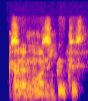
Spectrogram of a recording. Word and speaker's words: Kolo Muani: His name is easier to pronounce once you say Kolo in front of it, and then it flows right into the Muani.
